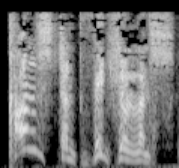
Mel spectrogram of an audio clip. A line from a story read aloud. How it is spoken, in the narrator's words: he barked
